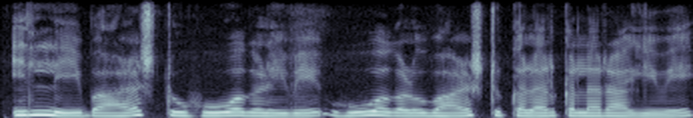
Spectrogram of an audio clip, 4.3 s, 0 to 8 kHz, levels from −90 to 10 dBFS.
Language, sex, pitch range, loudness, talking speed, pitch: Kannada, female, 190-220 Hz, -14 LUFS, 110 wpm, 200 Hz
